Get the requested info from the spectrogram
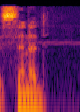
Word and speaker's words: Synod: Synod? – Yes.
